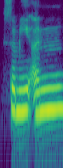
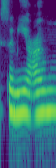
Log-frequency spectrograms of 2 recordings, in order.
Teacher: عن یہاں پہ ہمارا اقلاب ہو رہا ہے، بالکل ہونٹ بند نہیں ہوں گے، ہلکا سا بیچ میں فرق رہے گا، اور وہ رکھتے ہوئے ہم نے اس کو پڑھنا ہے۔ نون کی آواز کو میم میں بدل دیں گے، سمیعن نہیں پڑھیں گے، سمیعا میم کی آواز لے آئیں گے۔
